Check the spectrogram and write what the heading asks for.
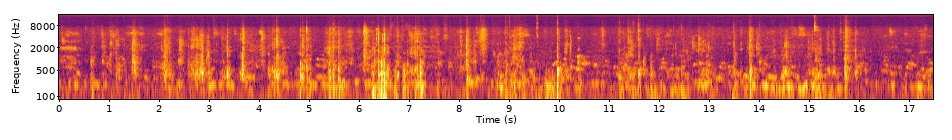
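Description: Light knocks, taps and rustles from a hollowed-out pumpkin being turned over in the hands, with one louder thump about six and a half seconds in and faint, indistinct voice sounds underneath.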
